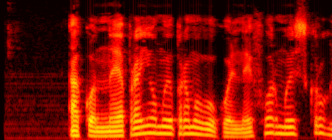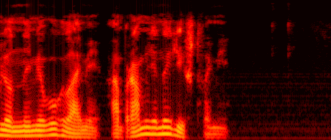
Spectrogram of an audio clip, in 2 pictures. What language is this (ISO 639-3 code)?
bel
